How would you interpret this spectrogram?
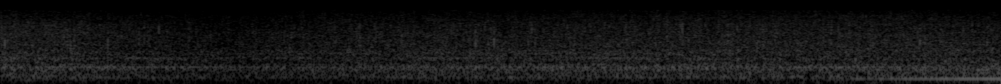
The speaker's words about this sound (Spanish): esparciendo una fina niebla de agua sobre el suelo. Los depósitos de agua fósil situados a profundidad por debajo de la superficie, componentes del acuífero del Sáhara, se conectan para alimentar este circuito de aspersión.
